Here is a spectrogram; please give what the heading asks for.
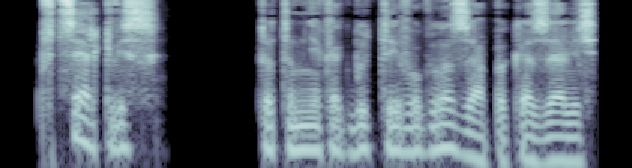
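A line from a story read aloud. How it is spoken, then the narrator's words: Embarrassed mumble. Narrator (Russian): пробормотал князь в смущении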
